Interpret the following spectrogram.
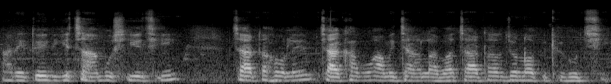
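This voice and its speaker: A young woman with a cold-roughened, hoarse voice, casually talking viewers through her breakfast cooking in her home kitchen. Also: fairly low pitch, little pitch movement, moderate pace, faint music behind, rough recording. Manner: chatty, shows each step. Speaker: vlogger.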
